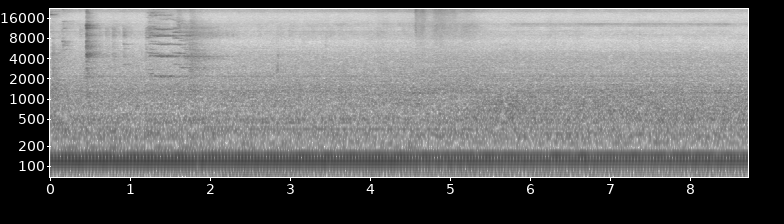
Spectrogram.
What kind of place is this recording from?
elevator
